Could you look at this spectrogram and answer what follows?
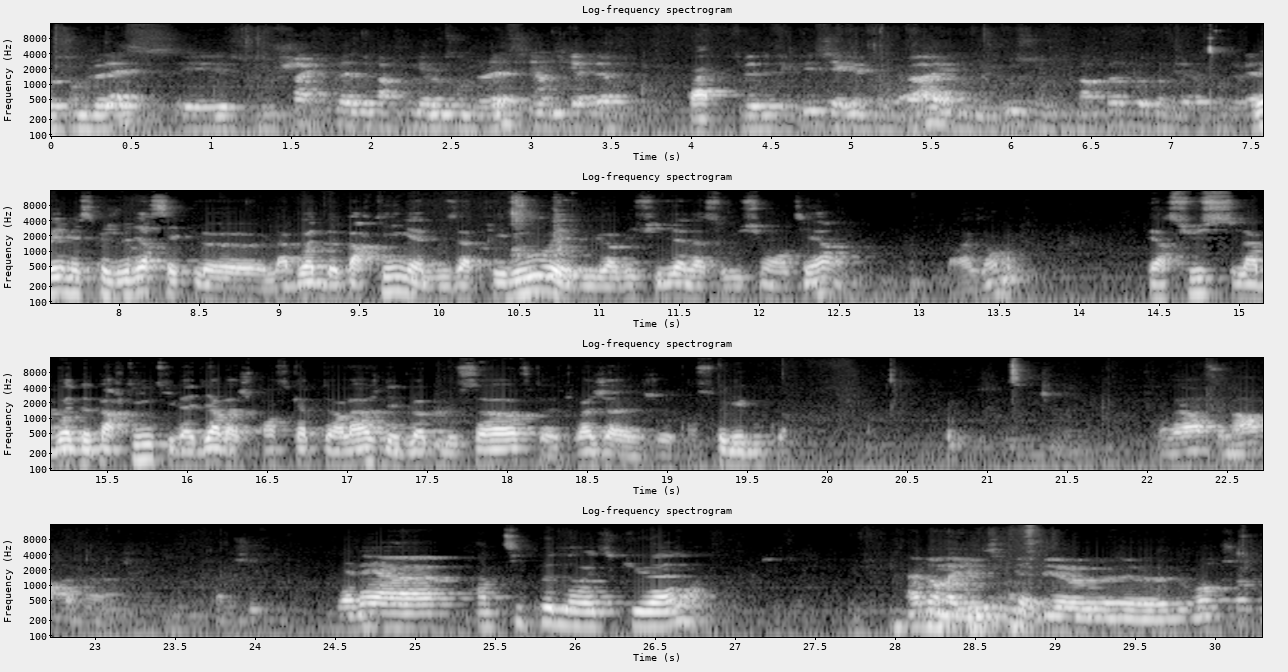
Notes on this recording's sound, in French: Un épisode en direct du Snowcamp 2016 à Grenoble.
